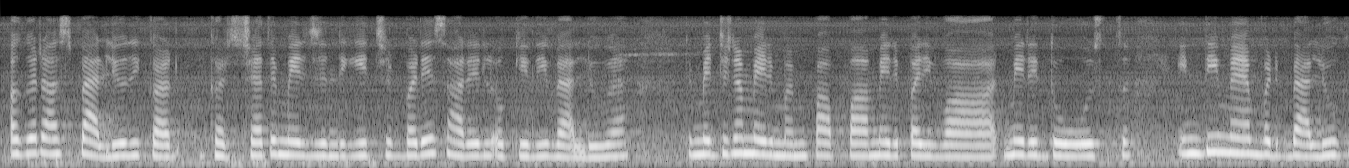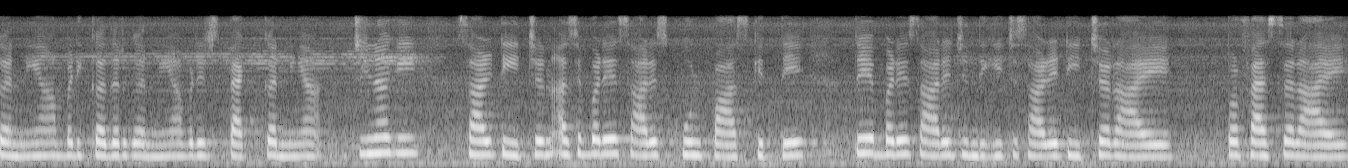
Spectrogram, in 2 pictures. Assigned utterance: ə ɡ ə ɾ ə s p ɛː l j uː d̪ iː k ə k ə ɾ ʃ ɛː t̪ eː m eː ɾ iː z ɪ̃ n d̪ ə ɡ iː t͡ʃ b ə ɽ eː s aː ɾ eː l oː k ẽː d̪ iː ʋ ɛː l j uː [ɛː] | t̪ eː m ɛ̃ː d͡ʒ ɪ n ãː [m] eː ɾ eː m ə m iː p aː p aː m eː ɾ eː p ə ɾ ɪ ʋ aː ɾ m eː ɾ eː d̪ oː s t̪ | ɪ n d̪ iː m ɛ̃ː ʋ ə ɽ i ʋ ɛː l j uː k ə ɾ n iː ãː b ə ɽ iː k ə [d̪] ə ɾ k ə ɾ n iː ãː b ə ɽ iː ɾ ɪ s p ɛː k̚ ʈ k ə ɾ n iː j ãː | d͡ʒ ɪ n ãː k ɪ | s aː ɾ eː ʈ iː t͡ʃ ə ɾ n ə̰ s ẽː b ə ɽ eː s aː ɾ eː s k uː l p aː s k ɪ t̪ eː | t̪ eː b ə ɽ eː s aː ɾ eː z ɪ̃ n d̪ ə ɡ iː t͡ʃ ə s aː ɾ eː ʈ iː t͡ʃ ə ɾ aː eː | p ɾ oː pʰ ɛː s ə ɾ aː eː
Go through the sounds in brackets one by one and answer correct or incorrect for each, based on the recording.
correct, correct, correct

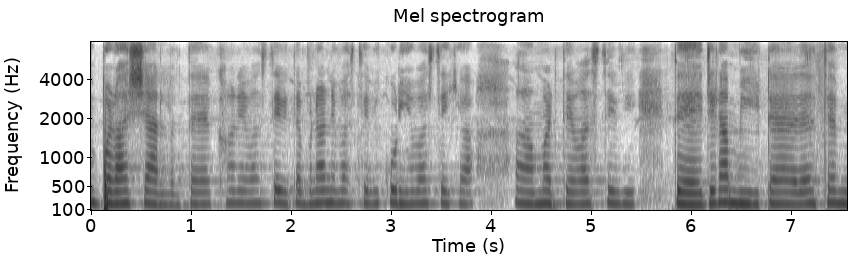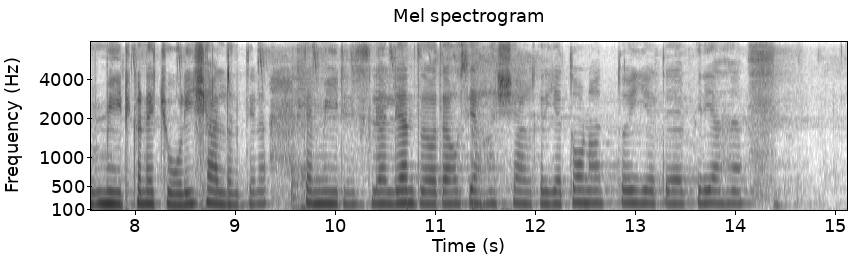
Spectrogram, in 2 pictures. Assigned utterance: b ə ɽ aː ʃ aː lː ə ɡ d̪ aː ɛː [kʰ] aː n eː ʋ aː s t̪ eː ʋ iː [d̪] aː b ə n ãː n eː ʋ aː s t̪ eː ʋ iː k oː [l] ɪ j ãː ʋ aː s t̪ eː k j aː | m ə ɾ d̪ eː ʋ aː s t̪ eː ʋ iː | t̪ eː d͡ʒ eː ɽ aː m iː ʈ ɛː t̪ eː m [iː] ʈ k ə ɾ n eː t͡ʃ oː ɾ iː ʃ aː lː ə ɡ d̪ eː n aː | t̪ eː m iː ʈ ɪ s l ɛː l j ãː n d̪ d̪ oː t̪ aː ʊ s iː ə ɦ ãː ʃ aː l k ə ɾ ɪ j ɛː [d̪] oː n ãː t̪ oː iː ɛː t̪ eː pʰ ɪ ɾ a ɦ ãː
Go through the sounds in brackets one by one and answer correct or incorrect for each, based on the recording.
correct, incorrect, incorrect, correct, incorrect

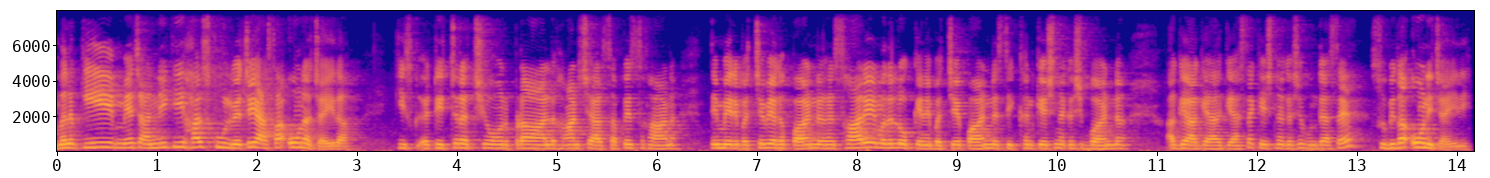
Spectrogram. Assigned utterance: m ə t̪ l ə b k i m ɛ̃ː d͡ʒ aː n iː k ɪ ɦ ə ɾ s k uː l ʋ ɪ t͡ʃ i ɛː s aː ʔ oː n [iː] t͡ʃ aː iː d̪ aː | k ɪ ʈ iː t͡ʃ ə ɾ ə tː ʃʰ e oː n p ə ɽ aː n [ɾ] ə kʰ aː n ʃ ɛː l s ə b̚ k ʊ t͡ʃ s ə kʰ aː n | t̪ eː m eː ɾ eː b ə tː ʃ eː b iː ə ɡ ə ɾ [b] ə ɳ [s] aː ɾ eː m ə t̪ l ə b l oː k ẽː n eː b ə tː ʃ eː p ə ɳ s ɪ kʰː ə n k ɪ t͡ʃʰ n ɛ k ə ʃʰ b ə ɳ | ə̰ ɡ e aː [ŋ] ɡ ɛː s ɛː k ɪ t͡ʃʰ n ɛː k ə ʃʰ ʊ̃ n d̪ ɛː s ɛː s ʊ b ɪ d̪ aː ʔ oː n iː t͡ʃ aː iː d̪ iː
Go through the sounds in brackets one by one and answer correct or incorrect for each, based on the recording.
incorrect, incorrect, incorrect, correct, incorrect

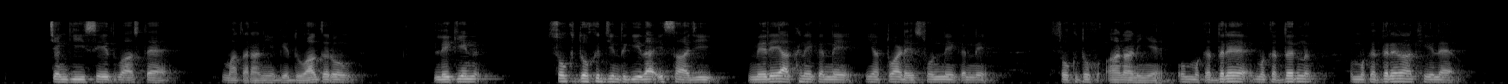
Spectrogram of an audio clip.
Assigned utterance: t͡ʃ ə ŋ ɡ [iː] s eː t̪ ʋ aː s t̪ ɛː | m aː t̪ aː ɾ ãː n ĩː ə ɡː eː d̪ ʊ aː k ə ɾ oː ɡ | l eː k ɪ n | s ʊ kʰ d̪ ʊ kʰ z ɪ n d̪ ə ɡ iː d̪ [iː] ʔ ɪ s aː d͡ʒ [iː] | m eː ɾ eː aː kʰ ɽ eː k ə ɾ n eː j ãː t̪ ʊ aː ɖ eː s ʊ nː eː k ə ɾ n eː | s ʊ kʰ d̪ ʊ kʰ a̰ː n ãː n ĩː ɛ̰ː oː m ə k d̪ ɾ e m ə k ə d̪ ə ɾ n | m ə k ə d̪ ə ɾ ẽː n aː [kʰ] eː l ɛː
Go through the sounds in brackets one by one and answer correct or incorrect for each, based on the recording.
correct, incorrect, correct, correct

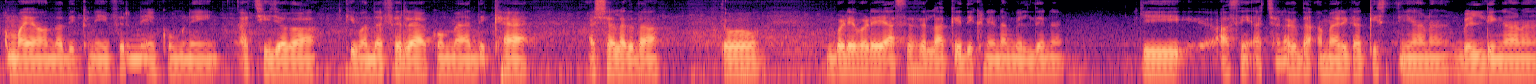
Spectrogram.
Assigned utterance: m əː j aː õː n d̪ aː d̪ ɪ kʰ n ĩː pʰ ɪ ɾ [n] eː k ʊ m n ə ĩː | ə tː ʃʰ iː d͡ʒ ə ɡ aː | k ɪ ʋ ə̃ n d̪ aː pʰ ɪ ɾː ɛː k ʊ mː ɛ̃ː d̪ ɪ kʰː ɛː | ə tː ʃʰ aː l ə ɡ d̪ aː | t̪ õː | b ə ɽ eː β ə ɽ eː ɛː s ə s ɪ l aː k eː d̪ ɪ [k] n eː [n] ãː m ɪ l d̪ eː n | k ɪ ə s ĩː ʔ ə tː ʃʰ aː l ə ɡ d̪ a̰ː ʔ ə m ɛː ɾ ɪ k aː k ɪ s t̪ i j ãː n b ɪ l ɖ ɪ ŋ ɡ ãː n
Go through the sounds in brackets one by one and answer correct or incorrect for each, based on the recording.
correct, incorrect, correct

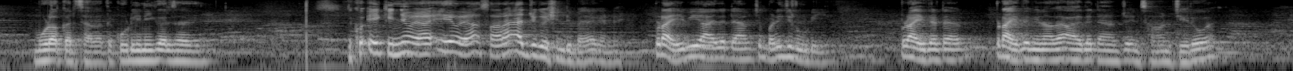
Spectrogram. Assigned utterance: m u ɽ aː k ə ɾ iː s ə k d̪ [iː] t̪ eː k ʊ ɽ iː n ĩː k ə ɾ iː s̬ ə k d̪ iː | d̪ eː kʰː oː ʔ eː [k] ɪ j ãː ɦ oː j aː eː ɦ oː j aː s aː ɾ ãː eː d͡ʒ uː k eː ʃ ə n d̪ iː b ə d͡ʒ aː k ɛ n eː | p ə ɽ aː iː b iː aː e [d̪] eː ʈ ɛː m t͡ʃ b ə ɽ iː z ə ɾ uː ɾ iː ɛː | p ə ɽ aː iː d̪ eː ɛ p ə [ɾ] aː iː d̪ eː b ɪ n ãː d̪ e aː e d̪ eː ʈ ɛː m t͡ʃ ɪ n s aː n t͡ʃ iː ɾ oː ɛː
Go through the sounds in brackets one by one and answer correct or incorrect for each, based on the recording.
incorrect, correct, correct, incorrect

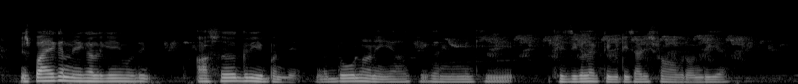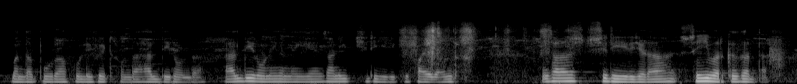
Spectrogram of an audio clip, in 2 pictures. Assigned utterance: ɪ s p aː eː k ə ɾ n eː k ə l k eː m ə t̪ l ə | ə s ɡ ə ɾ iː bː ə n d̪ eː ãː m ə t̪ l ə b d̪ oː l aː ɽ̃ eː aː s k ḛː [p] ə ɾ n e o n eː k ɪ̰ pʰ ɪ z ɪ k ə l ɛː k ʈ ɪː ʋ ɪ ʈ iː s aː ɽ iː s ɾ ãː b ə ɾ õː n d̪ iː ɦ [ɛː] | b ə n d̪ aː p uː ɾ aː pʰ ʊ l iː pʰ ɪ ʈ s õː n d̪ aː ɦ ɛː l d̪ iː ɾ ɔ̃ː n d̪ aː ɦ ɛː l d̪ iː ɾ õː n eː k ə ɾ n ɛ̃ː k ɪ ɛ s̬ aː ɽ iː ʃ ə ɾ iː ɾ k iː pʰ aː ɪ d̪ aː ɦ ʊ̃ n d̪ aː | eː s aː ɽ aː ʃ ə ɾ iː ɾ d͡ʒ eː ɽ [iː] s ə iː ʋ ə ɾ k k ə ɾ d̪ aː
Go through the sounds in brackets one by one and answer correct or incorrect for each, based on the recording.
incorrect, correct, incorrect

